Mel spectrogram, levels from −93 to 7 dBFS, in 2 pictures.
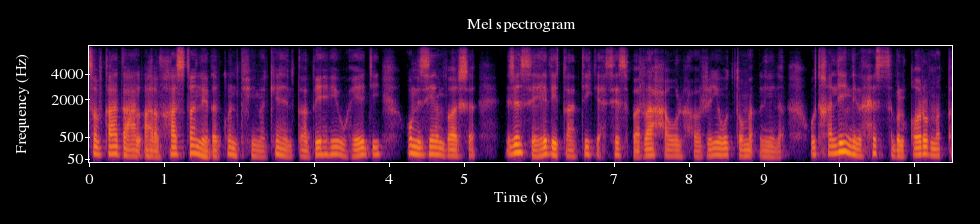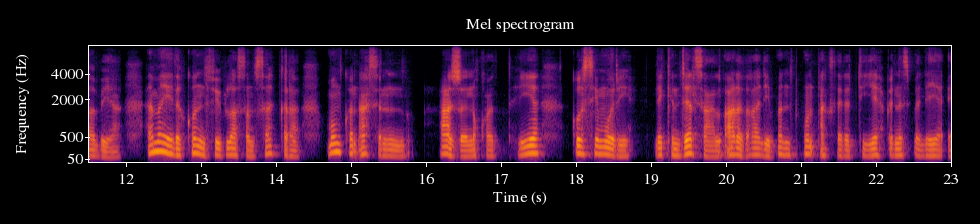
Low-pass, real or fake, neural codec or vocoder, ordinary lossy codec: none; fake; codec, 16 kHz, 0.8 kbps, ZipCodec; none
